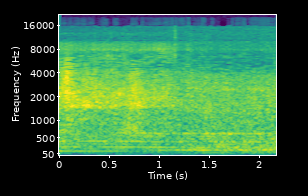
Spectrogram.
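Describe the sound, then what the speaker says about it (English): Typhoon ground support planes pass overhead at daybreak near Arnhem in 1945, a steady loud whooshing engine roar that holds level throughout without a break. "I heard loud whooshing coming over our heads."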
